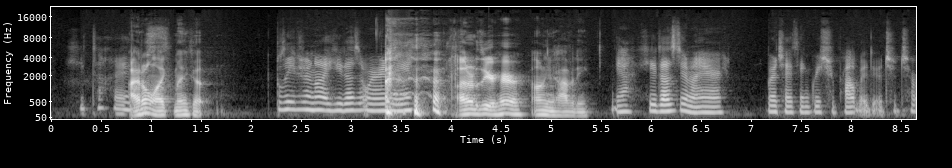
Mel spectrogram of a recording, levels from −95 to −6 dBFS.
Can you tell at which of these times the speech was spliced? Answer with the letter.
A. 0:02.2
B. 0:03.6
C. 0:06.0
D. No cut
D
